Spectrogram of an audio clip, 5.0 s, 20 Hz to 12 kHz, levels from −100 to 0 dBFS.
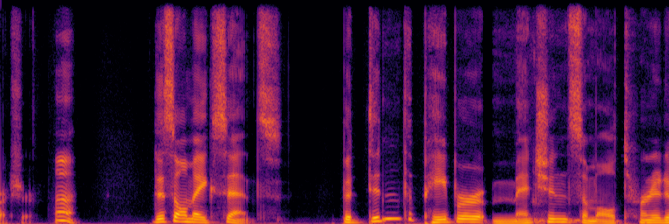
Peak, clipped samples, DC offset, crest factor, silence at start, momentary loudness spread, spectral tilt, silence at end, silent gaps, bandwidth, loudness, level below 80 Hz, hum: -6 dBFS; under 0.1%; under 0.1%; 18 dB; 0 s; 13 LU; -5 dB/octave; 0 s; none; 12 kHz; -23 LUFS; -50 dBFS; none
